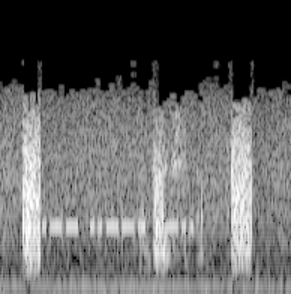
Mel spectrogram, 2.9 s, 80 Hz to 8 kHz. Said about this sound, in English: It's going up, then it goes even down, then it goes up, then it goes down, then it goes up and down, and it does that 1,000 times every second. And that's what's creating that 1,000 cycle hum on the AM receiver on the other end.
